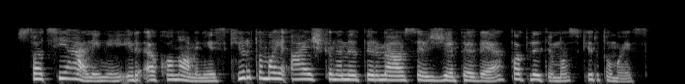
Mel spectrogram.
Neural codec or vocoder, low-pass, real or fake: codec, 44.1 kHz, 7.8 kbps, Pupu-Codec; 5.4 kHz; fake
